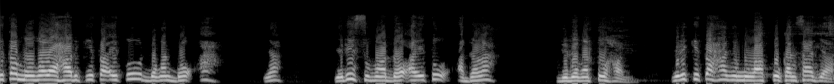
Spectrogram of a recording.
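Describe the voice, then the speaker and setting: A man speaks at a fairly quick pace in a high pitch with a dark, mellow tone and ordinary pitch variation. His loudness stays very even, and the sound is dry and close with no echo. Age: 70s. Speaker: small shop owner. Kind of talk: testimony. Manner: casual, frequent fillers.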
